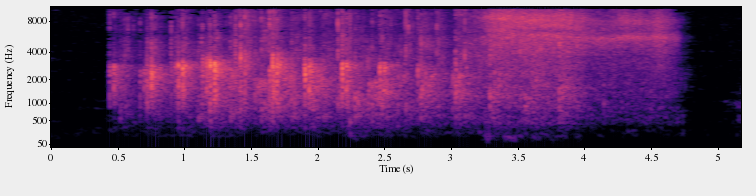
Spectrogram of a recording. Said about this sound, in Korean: 하나님께 영광의 박수.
